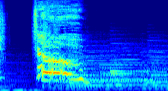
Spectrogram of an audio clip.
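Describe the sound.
A voice imitates an elephant's huge, exaggerated sneeze: a sudden loud, breathy burst that slides down in pitch, then trails off into a fading groan.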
